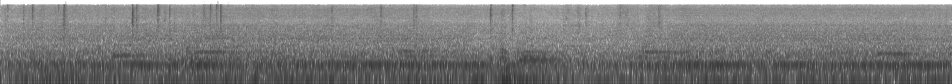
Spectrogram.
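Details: Steady deep droning roar at highway speed on the Bandung–Jakarta toll road, even with no engine rise or fall; loud tire noise off the road surface.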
